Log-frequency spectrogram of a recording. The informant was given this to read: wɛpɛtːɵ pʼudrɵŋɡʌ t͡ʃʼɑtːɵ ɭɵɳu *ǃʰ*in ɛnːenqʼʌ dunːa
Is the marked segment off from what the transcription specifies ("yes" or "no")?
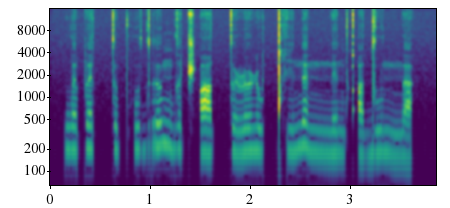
no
